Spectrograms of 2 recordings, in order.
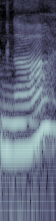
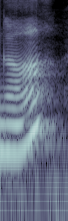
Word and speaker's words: nga: And the sound it represent is the "ng" in "nga", the same "ng" sound you hear from the English words "sing", "bring", and "long". One thing to remember is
